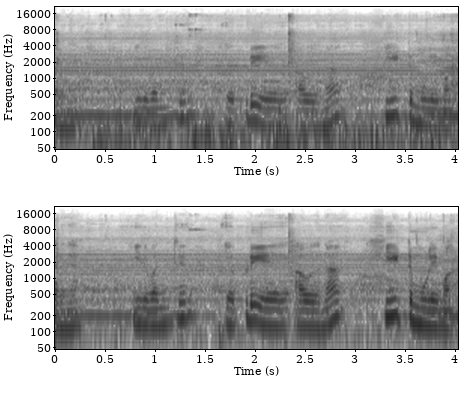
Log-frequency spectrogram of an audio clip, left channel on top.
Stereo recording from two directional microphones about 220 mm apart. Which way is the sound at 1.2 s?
15° right (ahead or behind).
